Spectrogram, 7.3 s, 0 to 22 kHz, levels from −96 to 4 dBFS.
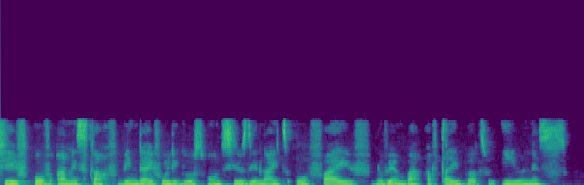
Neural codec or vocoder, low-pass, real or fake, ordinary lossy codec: none; none; real; none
